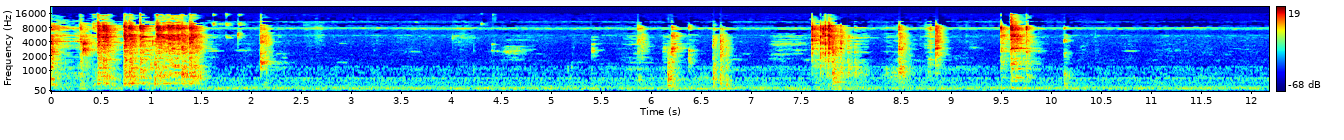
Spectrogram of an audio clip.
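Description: Metal cookware clattering: a quick run of clinks and knocks at the start, then scattered single clinks later, over a steady low hum.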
